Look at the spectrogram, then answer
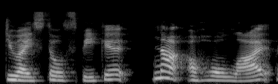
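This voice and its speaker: A woman's voice: medium pitch, measured pace, a bit bright. A young woman with a Pennsylvania Dutch accent, her first language, telling her life story as a podcast guest in a chatty way, full of fillers and restarts. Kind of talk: casual interview storytelling.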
